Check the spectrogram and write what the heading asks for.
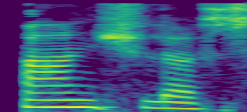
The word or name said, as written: anschluss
